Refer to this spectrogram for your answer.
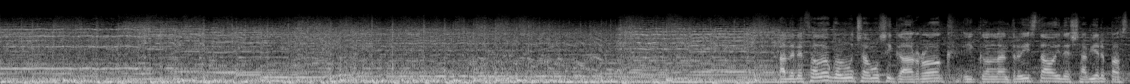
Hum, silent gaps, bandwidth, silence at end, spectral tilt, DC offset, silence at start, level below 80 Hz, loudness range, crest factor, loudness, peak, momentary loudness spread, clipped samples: none; none; 11 kHz; 0 s; -6 dB/octave; under 0.1%; 0 s; -30 dBFS; 1 LU; 12 dB; -18 LUFS; -6 dBFS; 2 LU; under 0.1%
